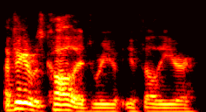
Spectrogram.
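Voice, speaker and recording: A man in his late thirties co-hosting a casual podcast, animated and teasing, swearing freely. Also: fairly low pitch, fast, lo-fi sound. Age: 30s. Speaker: podcast co-host.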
